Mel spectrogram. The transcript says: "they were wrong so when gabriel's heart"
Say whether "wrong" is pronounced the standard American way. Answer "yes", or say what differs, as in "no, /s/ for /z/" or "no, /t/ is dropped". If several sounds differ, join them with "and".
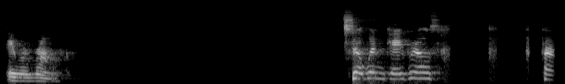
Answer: yes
